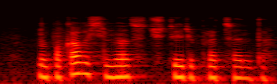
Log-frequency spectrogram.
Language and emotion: Russian, neutral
